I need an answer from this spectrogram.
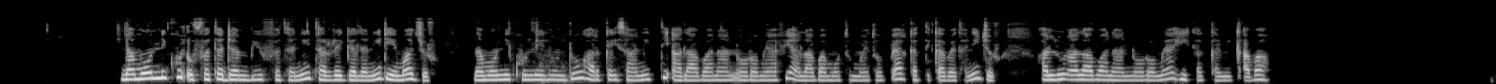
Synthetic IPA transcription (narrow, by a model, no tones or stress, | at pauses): nɐmo̞ːnːɪkʊnʔʊfːɐt̪ɐd̪ɐmbiːʊfːɐt̪ɐniːt̪ɐrːeːɡɐlɐniːd̪e̞ːmaːd͡ʒɪɾʊ̥ | nɐmo̞ːnːɪkʊnːe̞ːnhʊnd̪uːhɐɾkɐɪsaːniːt̪ːɪʔɐlaːbaːnaːnːo̞ːɔɾɔmɪjaːfɪɐlaːbaːmo̞ːt̪ʊmːaːɪt̪jo̞ːpʼɪjaːɐɾkɐt̪ːɪkʼɐbɐt̪ʰɐniːd͡ʒɪɾʊ̥hɐlːuːnɐlaːbaːnaːnːo̞ːɔɾɔmɪjaːhiːkɐkːɐmiːkʼɐbaː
